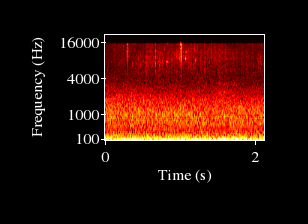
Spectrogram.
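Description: Steady low outdoor rumble with no clear tone or rhythm, and one brief louder bump near the end.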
